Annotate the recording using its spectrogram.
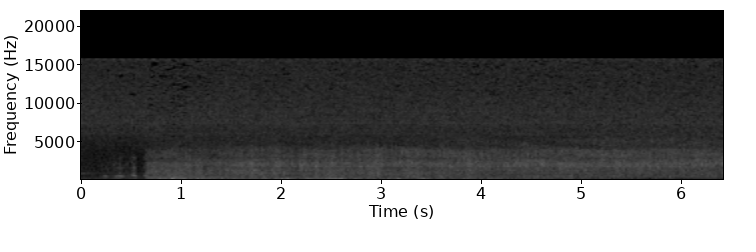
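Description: Water splashes and hisses against the boat's hull.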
